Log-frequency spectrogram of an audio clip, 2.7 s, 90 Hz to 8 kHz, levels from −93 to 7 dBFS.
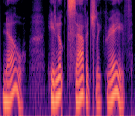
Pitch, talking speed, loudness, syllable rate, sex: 180 Hz, 110 wpm, -21 LUFS, 4.4 syllables/s, female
